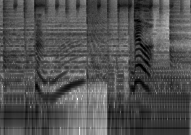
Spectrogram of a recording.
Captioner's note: bemused hum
